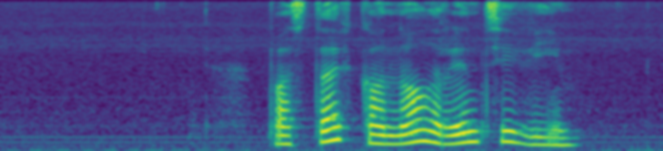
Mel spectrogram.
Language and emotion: Russian, neutral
